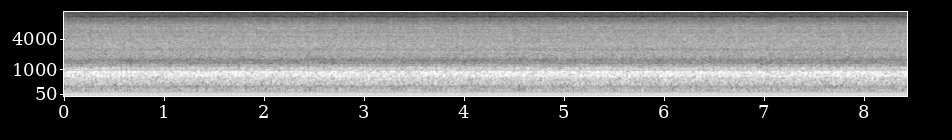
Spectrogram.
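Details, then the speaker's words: 1989 Ford Mustang Fox 4-cylinder after injector rebuild, new exhaust and IAC reset (IAC unplugged, battery disconnected 30 minutes): steady idle about 900 rpm, smooth even low rumble, no knocks or misses; ECU may need ~75 miles to relearn; normal idle. "about 900 RPMs which it called out in the Forum that I called out in the Forum that it can take upwards of 75 miles for the actual computer to reset and relearn its new base idle"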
